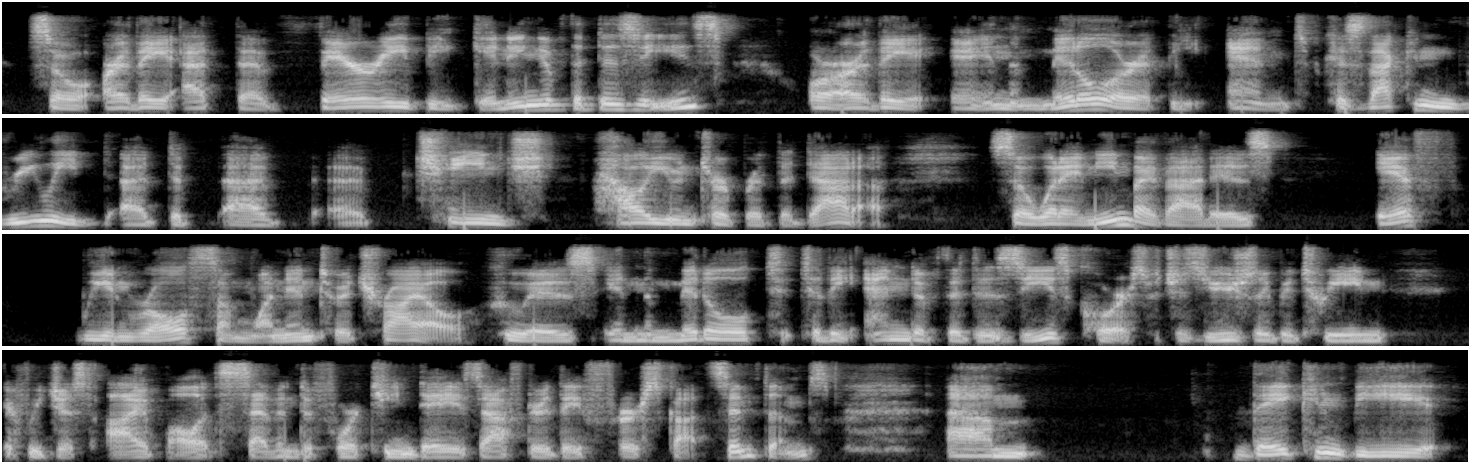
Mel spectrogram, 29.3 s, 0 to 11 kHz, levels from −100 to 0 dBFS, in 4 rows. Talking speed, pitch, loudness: 170 wpm, 105 Hz, -20 LUFS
